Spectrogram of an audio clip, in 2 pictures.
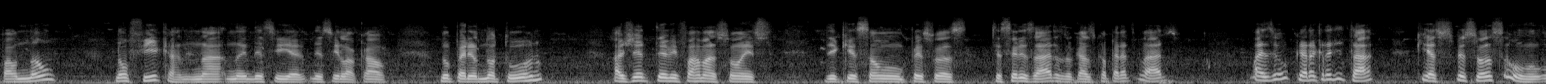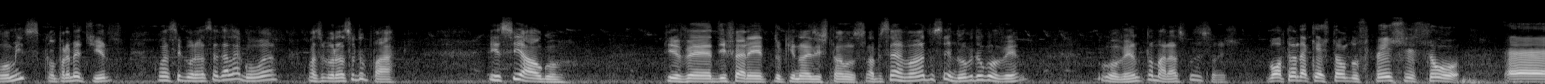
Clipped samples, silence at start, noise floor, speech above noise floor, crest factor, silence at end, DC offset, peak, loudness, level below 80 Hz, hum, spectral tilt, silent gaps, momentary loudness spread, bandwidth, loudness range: under 0.1%; 0 s; -43 dBFS; 24 dB; 18 dB; 0 s; under 0.1%; -2 dBFS; -20 LUFS; -48 dBFS; none; -6.5 dB/octave; none; 11 LU; 9.2 kHz; 3 LU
